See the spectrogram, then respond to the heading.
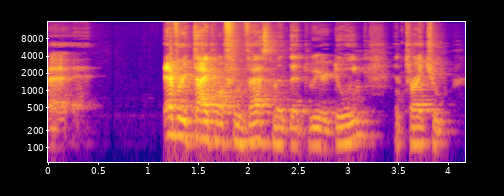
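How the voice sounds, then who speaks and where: A man's medium-pitched voice with a Brazilian accent. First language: Portuguese. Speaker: business analysis consultant and trainer. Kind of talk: interview.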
